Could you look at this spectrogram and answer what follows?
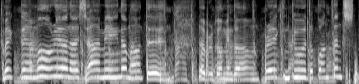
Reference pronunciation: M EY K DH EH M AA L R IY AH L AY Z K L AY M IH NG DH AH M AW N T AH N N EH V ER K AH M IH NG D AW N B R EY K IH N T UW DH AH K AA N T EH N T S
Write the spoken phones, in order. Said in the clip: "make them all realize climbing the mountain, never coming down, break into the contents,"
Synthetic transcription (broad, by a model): M EY K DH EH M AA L R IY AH L AY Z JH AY M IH NG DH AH M AW N T AH N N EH B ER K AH M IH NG D AW N B R EY K IH N T UW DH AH K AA N T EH N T S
